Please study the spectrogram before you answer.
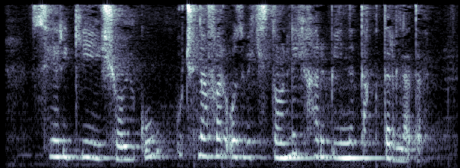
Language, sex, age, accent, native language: Uzbek, female, 18-24, Samarqand, Uzbek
